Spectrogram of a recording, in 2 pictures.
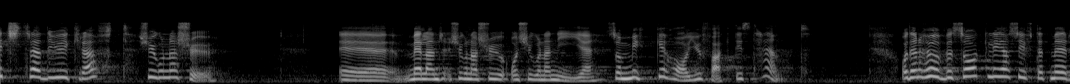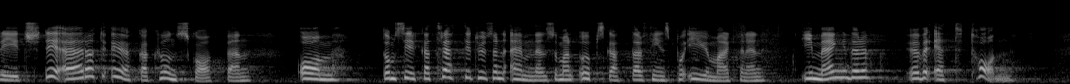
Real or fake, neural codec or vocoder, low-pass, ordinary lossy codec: real; none; 7.2 kHz; none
